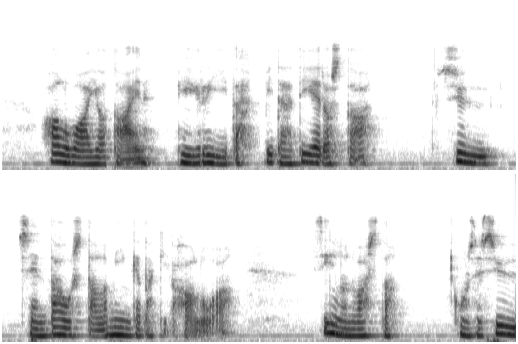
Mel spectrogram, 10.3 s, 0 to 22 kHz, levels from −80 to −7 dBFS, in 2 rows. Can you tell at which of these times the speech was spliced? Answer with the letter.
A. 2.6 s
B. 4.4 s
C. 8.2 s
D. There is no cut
A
